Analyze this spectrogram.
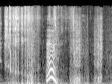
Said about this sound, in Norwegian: blir litt varm i hjertet når jeg vet at jeg nå skal ta en paprikachip i kjeften.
